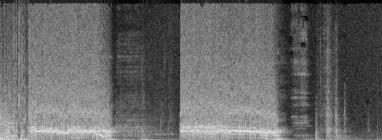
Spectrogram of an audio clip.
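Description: A young man screams loudly and harshly into a microphone.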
